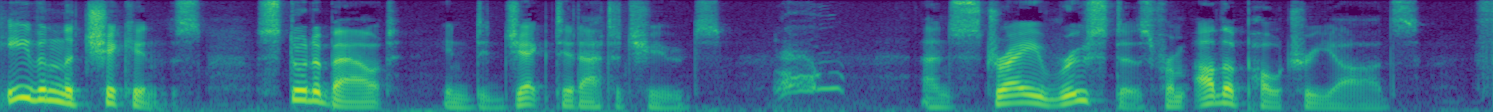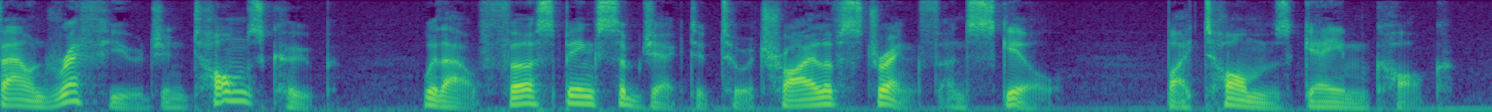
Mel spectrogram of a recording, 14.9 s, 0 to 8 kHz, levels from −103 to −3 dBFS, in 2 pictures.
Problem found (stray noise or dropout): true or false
true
